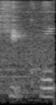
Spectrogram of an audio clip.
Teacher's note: that keep cool pay attention to where the cup phoneme is the and key would be towards the middle in front and cool is going to come back the reason for that is they assimilate to those neighboring sounds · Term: assimilation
